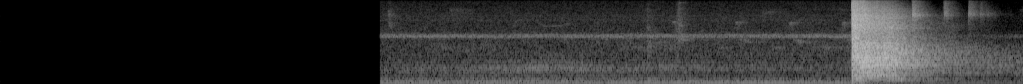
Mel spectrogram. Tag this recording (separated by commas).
Gunshot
